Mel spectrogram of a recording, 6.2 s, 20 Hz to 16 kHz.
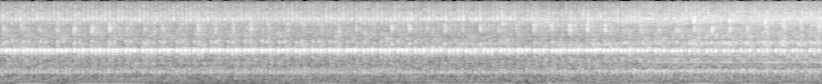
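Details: Citroën C4 2013 cold start in frost: fast, fairly even tapping about three knocks a second over a steady hum at idle; engine knock, cause not yet identified.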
